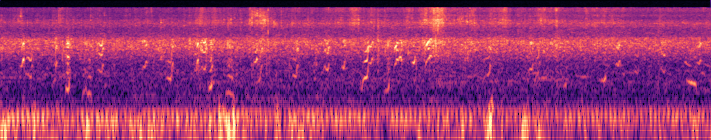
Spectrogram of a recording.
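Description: Faint, scattered short bird chirps and small clicks over a low steady background rumble. There is no loud full call.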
